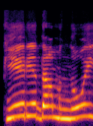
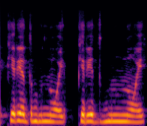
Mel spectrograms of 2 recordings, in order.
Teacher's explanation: It's a lot harder to say перед мной, перед мной. So we just put in that extra little o because of the consonant cluster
